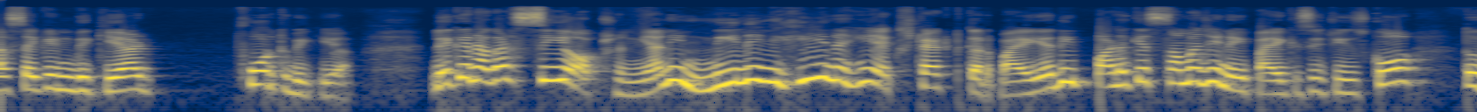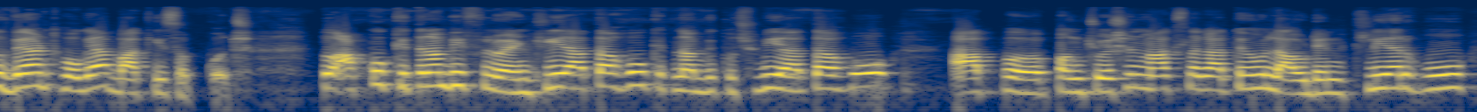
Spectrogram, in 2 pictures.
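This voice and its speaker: A woman's voice: on the high side, a little mellow. Chatty woman teaching a live online class. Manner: chatty, mixes English into Hindi, asks the class to confirm. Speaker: exam-prep teacher.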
